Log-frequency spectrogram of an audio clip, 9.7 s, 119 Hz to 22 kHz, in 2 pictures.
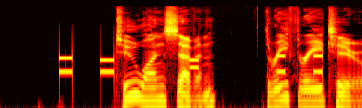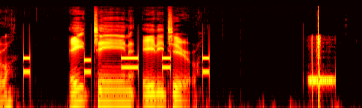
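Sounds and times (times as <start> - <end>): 
person talking: 1.6 - 2.9, 3.5 - 5.1, 5.8 - 7.6
touch-tone beeps of a phone number being dialed: 4.2 - 4.4, 6.0 - 7.6.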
